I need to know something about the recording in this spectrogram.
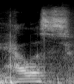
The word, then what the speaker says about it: Halasz: So hi all my name is Halace. We say like palace but that is not how my Hungarian grandfather would pronounce it.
